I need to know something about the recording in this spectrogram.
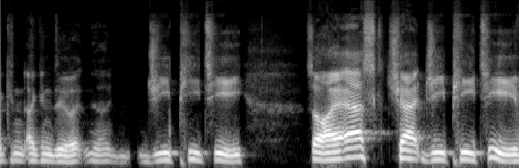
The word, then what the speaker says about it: GPT: I asked chat GBT. Yeah. Okay. GPT. I know I always say GBT. Okay. I It's a P, I guess. Yes, I can pronounce P BT. I can I can do it. GPT.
